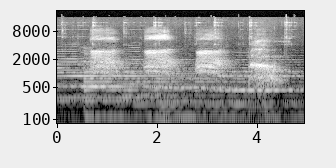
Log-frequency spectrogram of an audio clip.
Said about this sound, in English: Buzzards and carrion crows wheel over motionless, descending slowly among the huts. Everything is still and eerily quiet, but for the occasional call of a crow.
